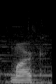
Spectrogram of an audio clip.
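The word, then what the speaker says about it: marque: Marquue. Is it Mark? Mark. Thank you, sir.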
